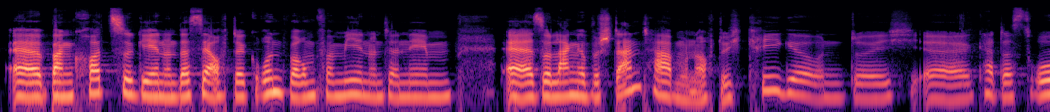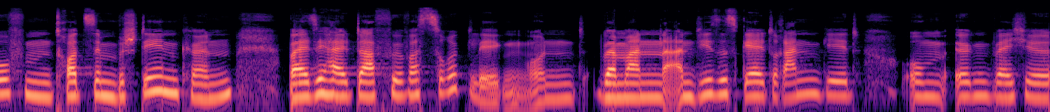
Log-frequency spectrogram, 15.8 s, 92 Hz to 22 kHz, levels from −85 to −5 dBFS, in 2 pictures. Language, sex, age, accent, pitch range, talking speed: German, female, 20-39, German, 185-210 Hz, 170 wpm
